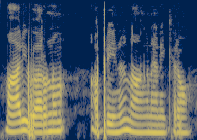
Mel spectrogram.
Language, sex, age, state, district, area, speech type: Tamil, female, 45-60, Tamil Nadu, Erode, rural, spontaneous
